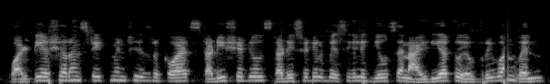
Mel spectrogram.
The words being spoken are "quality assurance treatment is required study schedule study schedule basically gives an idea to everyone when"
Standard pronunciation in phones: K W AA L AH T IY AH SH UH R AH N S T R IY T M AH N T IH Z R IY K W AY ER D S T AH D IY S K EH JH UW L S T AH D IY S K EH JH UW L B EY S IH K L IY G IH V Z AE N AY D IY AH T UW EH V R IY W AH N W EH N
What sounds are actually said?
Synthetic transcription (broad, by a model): K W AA L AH T IY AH SH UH R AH N S T EH T M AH N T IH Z R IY K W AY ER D S T AH D IY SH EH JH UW L S T AH D IY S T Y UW L B EY S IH K L IY G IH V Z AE N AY D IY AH T UW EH V R IY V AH N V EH N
